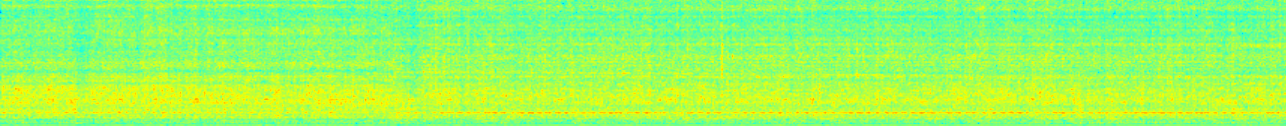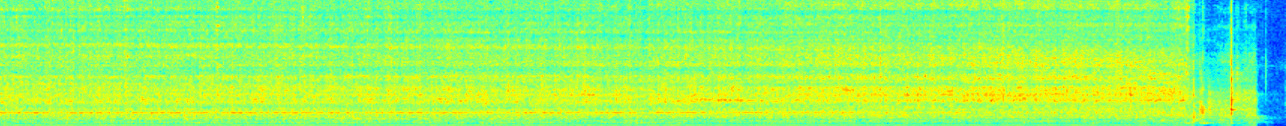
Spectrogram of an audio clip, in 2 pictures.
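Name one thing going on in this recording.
A band saw cuts steadily through a metal bar with a loud, even hum and a high grinding whine.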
